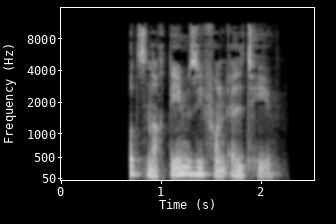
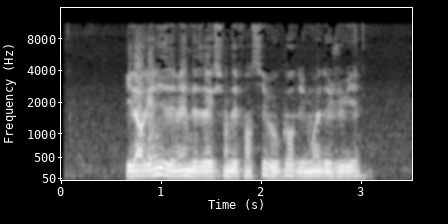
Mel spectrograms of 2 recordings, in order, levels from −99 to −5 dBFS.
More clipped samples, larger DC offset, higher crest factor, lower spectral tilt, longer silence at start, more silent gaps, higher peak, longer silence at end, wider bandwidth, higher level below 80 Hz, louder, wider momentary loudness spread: neither; neither; first, 18 dB vs 12 dB; second, -4.5 dB/octave vs -7 dB/octave; about the same, 0.7 s vs 0.65 s; neither; second, -8 dBFS vs 0 dBFS; about the same, 0.4 s vs 0.45 s; about the same, 11.5 kHz vs 11.5 kHz; second, -52 dBFS vs -38 dBFS; second, -25 LUFS vs -13 LUFS; first, 12 LU vs 6 LU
